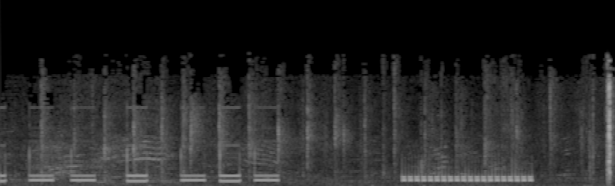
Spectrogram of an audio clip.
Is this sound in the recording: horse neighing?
no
